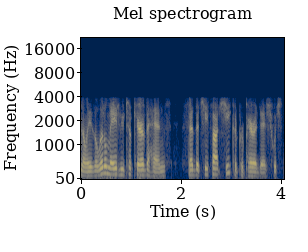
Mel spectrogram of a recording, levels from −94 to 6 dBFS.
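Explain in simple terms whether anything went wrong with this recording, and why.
Yes. The whole recording has passed through the GSM full-rate codec, the original mobile-phone speech coder. It rebuilds speech from a simplified model of the throat and mouth driven by sparse pulses, giving plainly audible buzzy, gravelly roughness and a muffled sound with nothing above 3.8 kHz.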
